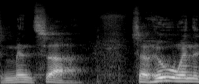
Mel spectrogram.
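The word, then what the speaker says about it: Mensah: the job I heard more people call him Mena that's not how you say his name it's Mena so who will win the job the guy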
